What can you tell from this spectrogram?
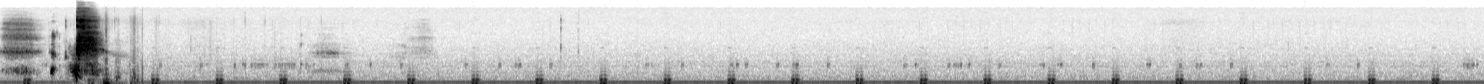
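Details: Sneeze during a bad cold, with wet sniffling, nose blowing and false starts: a single forceful sneeze over a steady rhythmic ticking and low background hum.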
